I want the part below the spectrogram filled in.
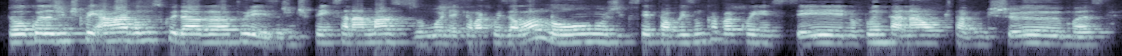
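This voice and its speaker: A woman's voice: on the low side, fairly even intonation, a little fast, few pauses, muffled recording. A woman with a Brazilian Portuguese accent hosting a live talk and chatting candidly with her guest over a video call. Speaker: live stream host. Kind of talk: casual chat. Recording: echoey room.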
